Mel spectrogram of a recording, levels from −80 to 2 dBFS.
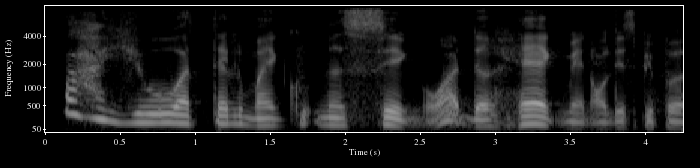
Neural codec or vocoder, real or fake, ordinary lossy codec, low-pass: none; real; none; 7.2 kHz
